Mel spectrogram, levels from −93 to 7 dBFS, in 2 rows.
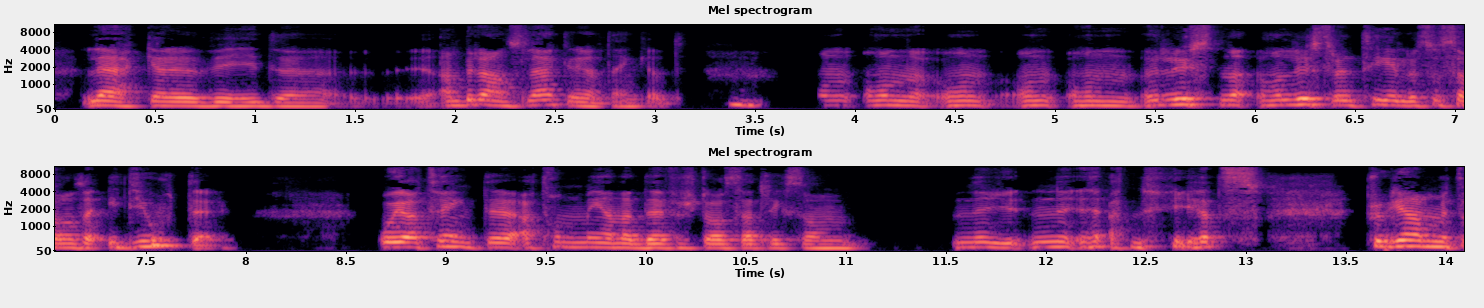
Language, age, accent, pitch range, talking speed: Swedish, 40-59, native, 155-195 Hz, 145 wpm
